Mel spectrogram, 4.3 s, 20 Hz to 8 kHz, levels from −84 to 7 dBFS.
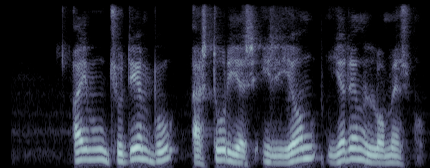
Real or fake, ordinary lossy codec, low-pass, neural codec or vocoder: fake; AAC, 48 kbps; 7.2 kHz; codec, 16 kHz in and 24 kHz out, 1 kbps, XY-Tokenizer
